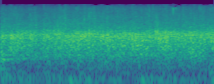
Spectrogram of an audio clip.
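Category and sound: crowd, audience applauding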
